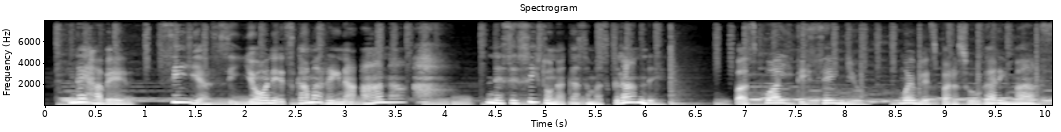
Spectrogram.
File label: Spanish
